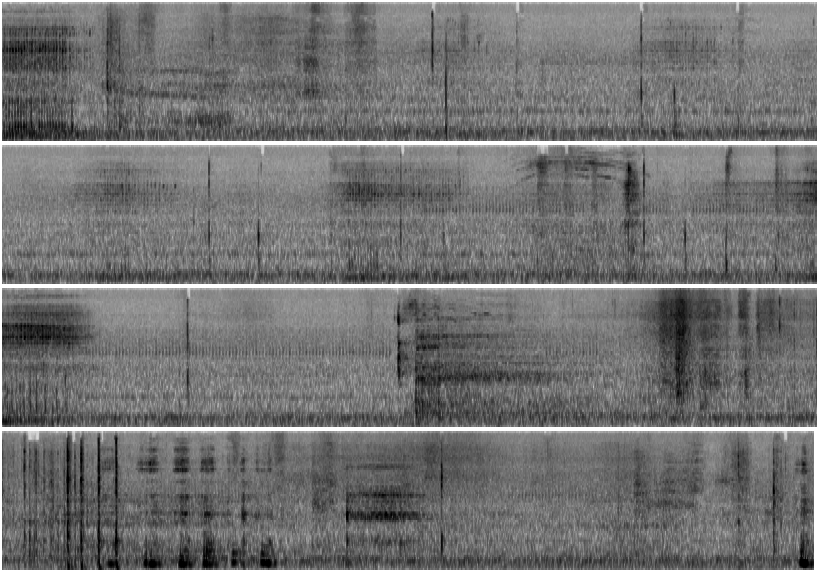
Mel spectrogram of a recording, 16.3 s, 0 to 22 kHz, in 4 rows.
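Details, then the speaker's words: 4-week-old infant snoring in bed at about 2am: soft, steady low rumbling snore with faint rustling in a quiet room. "This is you at 4 weeks old, snoring in your bed with your monkey lying on top of you, and your elephant and your turtle."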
